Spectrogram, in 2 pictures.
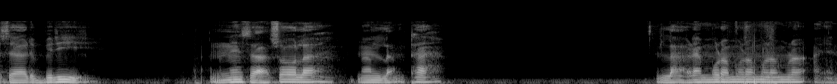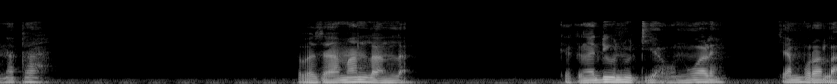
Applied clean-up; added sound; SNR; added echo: none; none; none; none.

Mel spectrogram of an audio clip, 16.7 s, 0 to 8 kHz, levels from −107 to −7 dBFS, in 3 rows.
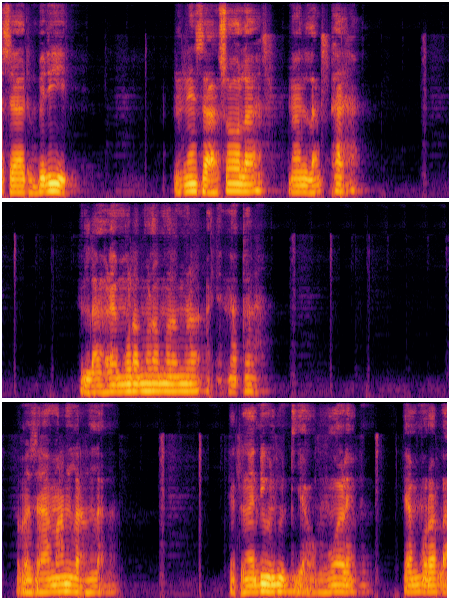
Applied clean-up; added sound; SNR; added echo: neural mask model DeepFilterNet 3.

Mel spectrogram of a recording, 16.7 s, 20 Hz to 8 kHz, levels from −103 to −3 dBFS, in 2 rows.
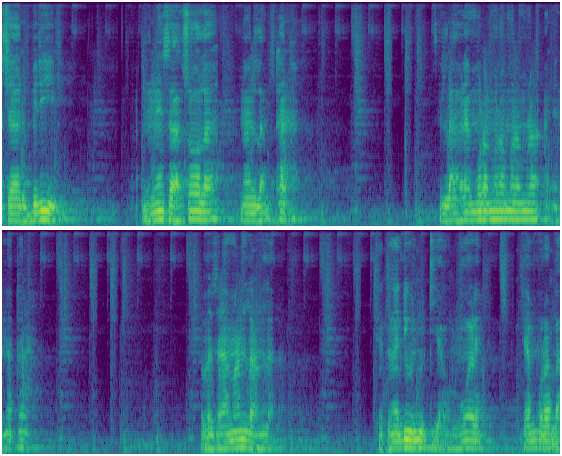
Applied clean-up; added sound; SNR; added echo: neural separator model SepFormer DNS4.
